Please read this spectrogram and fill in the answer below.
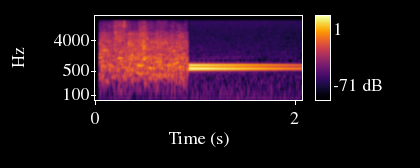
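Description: Logo intro sound effect: a hiss for about a second, then a chime of two tones struck together that rings and slowly fades.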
